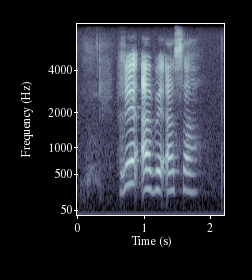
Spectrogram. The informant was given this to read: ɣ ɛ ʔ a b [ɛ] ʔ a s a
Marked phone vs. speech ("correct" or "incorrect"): correct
